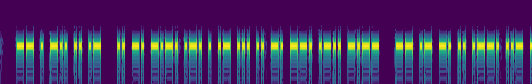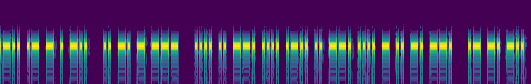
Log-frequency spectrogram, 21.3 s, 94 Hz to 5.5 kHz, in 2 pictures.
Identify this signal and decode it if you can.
Morse code, heard as a keyed tone, about 25 wpm, 600 Hz. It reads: MEDIA INCREASINGLY MANIPULATED INTO HIGHLIGHTING AND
